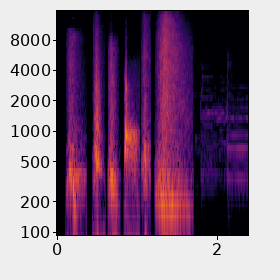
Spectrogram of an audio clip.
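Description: Animated intro sound effect: five quick hits in a row, then a short whoosh about a second in.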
